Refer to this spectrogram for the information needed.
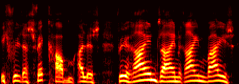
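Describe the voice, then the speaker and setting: Frightened small boy, played by a man, anxious and pleading, higher-pitched, halting phrases, dramatic story. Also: creaky, no room sound, studio quality. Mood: panicked, disgusted. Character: frightened, obedient little boy confined in a hospital bed.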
